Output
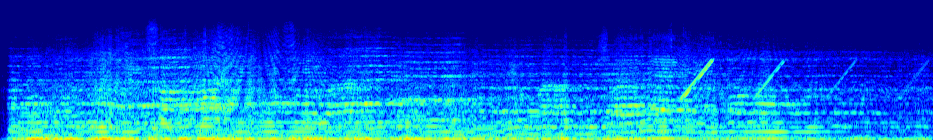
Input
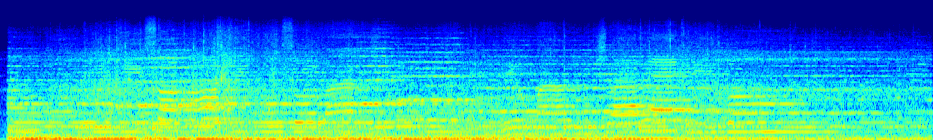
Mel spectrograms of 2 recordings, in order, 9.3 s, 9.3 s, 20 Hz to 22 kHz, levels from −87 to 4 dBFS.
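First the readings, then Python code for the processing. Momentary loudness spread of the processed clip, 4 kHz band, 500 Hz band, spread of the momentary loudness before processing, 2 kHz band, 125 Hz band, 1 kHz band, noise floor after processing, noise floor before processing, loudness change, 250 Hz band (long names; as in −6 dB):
12 LU, −8.5 dB, −13.0 dB, 8 LU, −11.0 dB, −10.5 dB, −12.5 dB, −47 dBFS, −31 dBFS, −10.5 dB, −11.5 dB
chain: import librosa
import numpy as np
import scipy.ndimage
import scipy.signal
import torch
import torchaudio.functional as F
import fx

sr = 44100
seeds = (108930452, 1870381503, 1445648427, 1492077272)

p1 = fx.spec_paint(x, sr, seeds[0], shape='rise', start_s=6.8, length_s=0.32, low_hz=1200.0, high_hz=3900.0, level_db=-22.0)
p2 = p1 + fx.echo_split(p1, sr, split_hz=1100.0, low_ms=113, high_ms=721, feedback_pct=52, wet_db=-14.0, dry=0)
p3 = fx.chorus_voices(p2, sr, voices=2, hz=0.98, base_ms=17, depth_ms=3.0, mix_pct=60)
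p4 = fx.upward_expand(p3, sr, threshold_db=-32.0, expansion=1.5)
y = p4 * 10.0 ** (-7.0 / 20.0)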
